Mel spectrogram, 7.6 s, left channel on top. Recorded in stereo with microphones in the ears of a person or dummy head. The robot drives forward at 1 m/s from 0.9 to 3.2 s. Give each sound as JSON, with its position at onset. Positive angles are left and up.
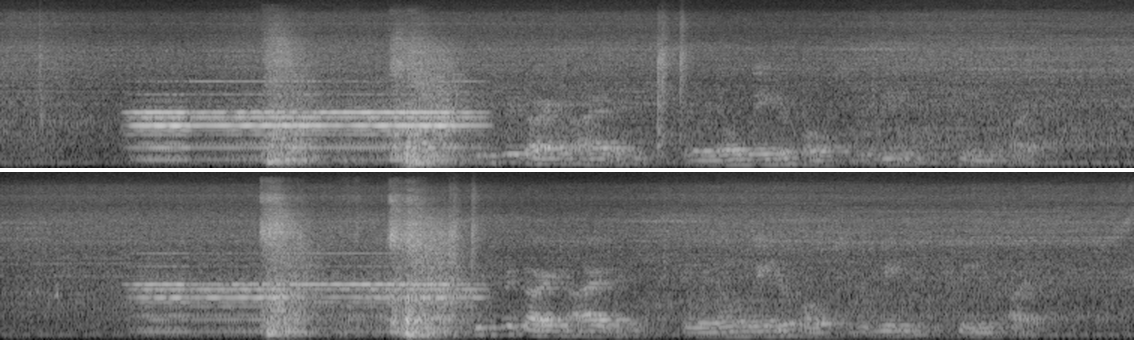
{"t": 1.7, "sound": "footsteps", "side_deg": -65, "distance_m": 3.0}
{"t": 3.1, "sound": "a man speaking", "side_deg": -60, "distance_m": 6.0}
